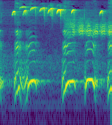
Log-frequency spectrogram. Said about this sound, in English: So take us to our bird today. This week's featured bird is probably my favorite owl, the barred owl.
